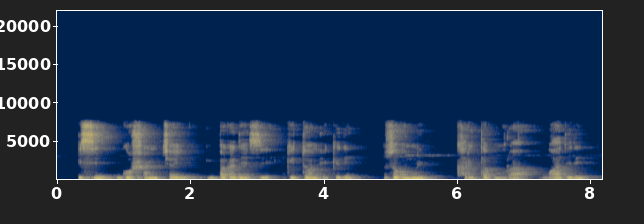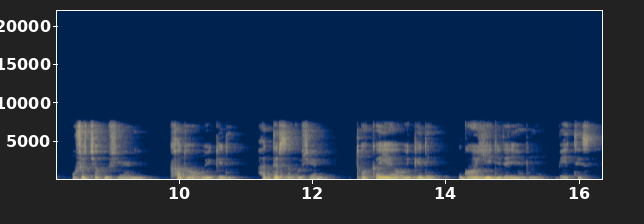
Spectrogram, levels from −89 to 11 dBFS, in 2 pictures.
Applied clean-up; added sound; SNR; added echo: none; none; none; reverberation time 0.4 s.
